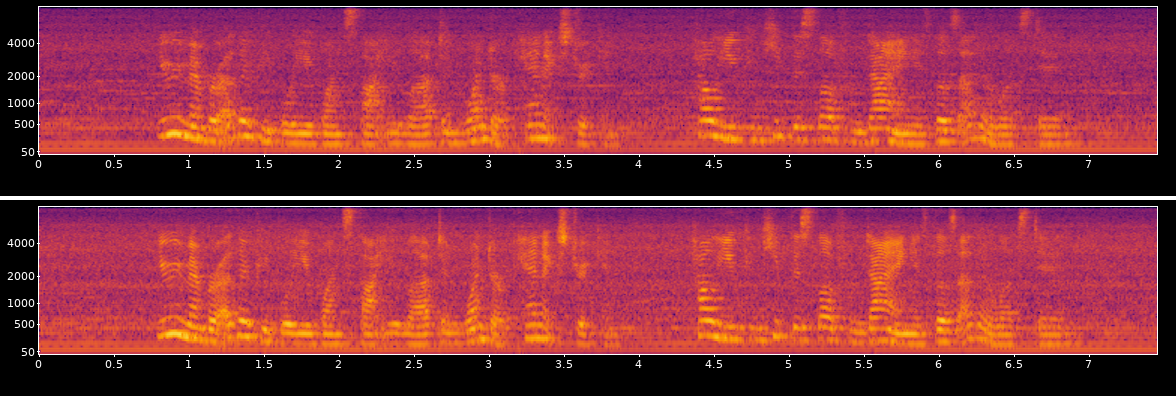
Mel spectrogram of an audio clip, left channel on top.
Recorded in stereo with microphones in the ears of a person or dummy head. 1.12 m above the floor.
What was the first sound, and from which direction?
A woman speaking, 50° right (ahead or behind).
